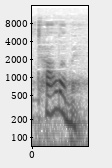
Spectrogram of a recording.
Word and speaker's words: Ptolemy: a guy named Claudius Ptolemy yes it starts with the P but the P is silent so his name is Tala me and his theory is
